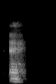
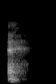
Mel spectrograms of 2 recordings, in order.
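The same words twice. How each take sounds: First: The vowel is soft, faint and breathy. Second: The vowel is soft, faint and breathy.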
